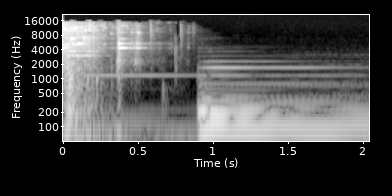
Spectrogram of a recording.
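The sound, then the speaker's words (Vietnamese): Glass shattering as an oil lamp is smashed: a sharp, bright crash with a few trailing clinks, then a steady low tone that continues alone. “nàng cầm lấy cái đèn dầu đặt trên kệ mà đập dở tan.”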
